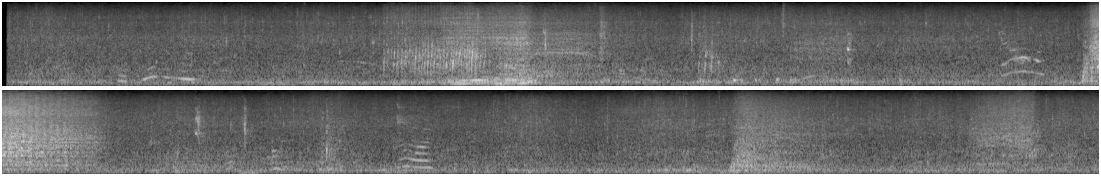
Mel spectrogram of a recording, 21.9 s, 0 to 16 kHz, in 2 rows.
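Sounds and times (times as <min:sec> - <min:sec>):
running water: 0:00.1 - 0:21.9
walrus blowing blasts: 0:18.2 - 0:19.2.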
